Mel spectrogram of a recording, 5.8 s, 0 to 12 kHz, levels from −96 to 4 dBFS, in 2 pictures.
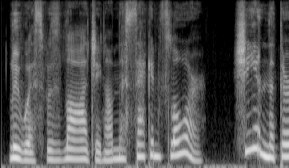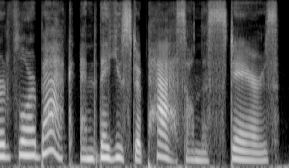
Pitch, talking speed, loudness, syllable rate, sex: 215 Hz, 220 wpm, -19 LUFS, 4.4 syllables/s, female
